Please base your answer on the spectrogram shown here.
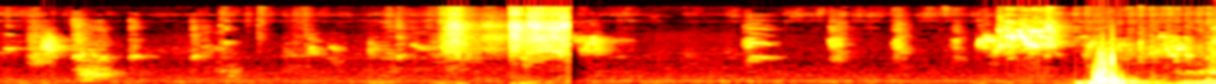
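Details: Captive budgerigars give sparse scattered chirps and short squawks, a sharper burst midway, then a low thump and rustle near the end.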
